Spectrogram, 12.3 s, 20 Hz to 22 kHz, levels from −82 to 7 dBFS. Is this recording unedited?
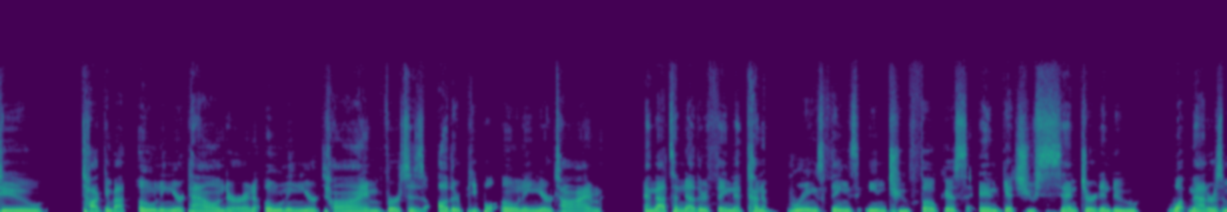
no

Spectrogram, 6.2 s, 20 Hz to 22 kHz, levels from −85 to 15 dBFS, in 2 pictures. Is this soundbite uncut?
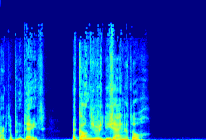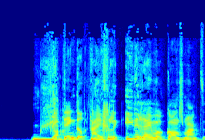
yes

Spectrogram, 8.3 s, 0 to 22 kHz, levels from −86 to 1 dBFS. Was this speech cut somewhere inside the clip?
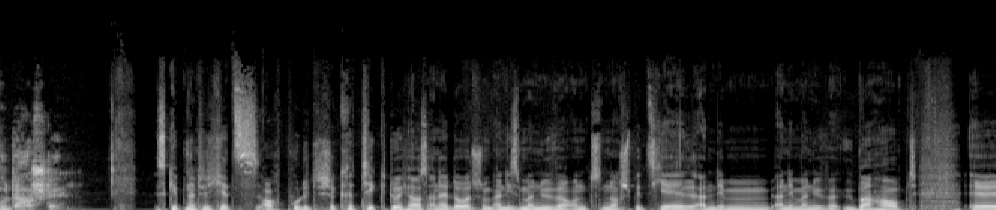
yes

